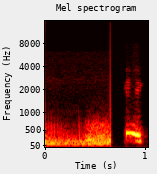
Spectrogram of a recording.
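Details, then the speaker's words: Auscultation over a dialysis arteriovenous fistula: brief continuous low whooshing hum heard in both systole and diastole; the normal continuous bruit of a working access. "good fisher should have a continuous buzz or a hum which should be like a whooing sound that we just heard. The sound is continuous in both the cy and dest phase of the heart sound."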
